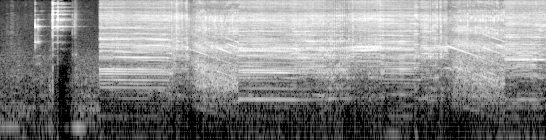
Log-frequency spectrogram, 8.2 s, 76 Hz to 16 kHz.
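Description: A power tool cuts a 1/8-inch aluminum strip for homemade sway bar spacers. A few sharp clicks come first, then a loud, continuous metallic whine with a harsh rasp, wavering slightly as the blade works through the metal.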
